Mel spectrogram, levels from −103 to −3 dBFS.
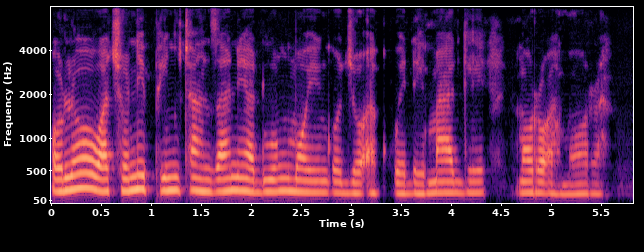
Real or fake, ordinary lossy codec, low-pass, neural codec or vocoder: fake; none; none; codec, 16 kHz, 8 kbps, FunCodec, trained on Chinese and English, 25 frames a second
